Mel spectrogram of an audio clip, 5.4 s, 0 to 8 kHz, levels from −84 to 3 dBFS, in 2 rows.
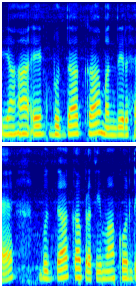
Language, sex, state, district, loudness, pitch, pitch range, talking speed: Hindi, female, Uttar Pradesh, Budaun, -25 LUFS, 175 Hz, 165-185 Hz, 135 wpm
